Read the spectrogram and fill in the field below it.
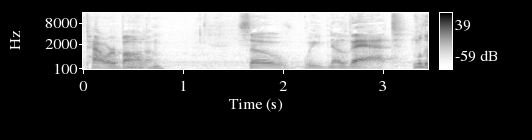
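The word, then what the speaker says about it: PWR BTTM: Uh There's one for the gays out there PWR and then BTTM and it's pronounced power bottom.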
